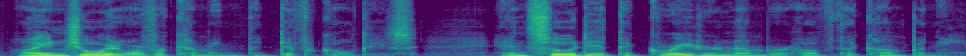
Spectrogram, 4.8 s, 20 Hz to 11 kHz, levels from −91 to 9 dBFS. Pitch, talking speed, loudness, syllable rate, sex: 110 Hz, 175 wpm, -18 LUFS, 6.0 syllables/s, male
